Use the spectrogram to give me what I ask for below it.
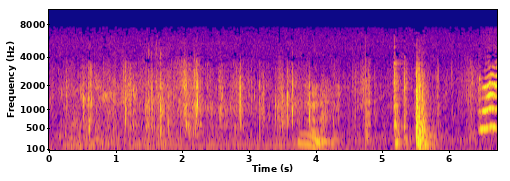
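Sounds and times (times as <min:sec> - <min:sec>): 
faint hum: 0:00.0 - 0:06.7
newspaper thrown from a bicycle landing against a front door: 0:05.2 - 0:05.9.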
